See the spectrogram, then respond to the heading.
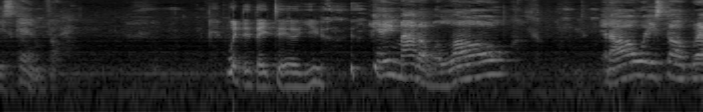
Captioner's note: laughs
